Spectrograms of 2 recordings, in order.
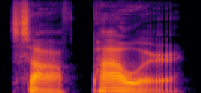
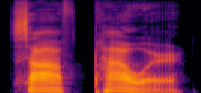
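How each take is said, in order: No difference in how they are said.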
